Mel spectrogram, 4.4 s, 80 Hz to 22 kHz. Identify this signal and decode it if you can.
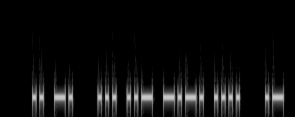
Morse code, heard as a keyed tone, about 22 wpm, 700 Hz. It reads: IN SUCH A
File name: practice / 22wpm / Sets of 7 Words - 22wpm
